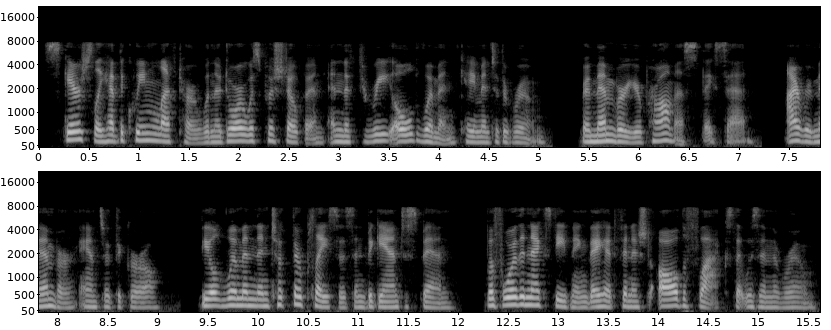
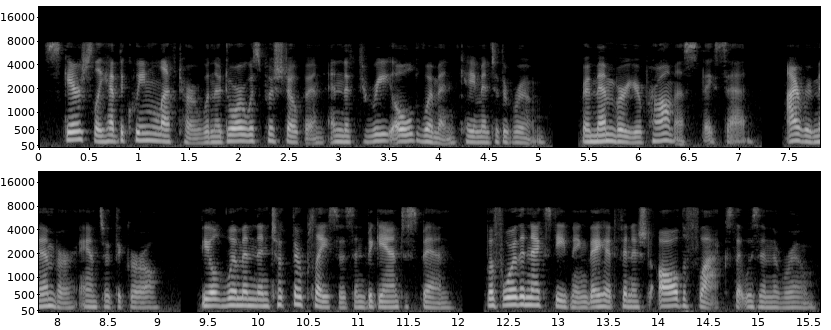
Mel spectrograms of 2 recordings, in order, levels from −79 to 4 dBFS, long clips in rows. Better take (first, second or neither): second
